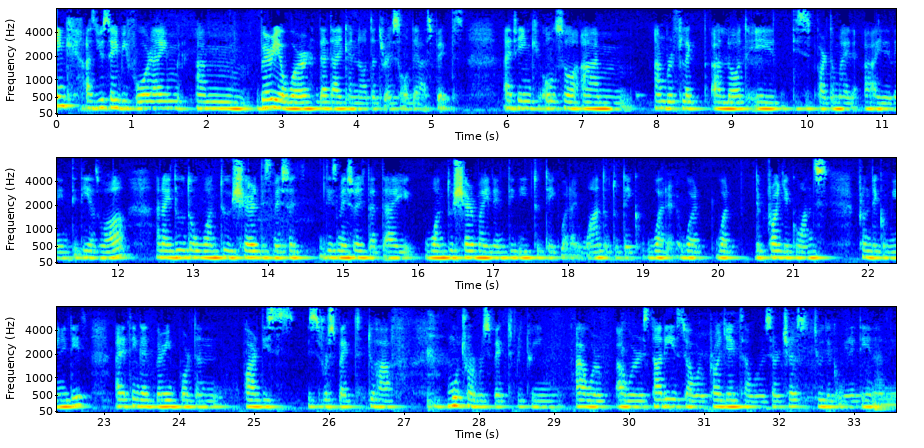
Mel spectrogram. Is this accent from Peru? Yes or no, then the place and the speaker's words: yes; Lima, Peru; English is a second language; I'm from Peru, but I'm from the capital of my country, and I have been working in a different area in the interior of Peru.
